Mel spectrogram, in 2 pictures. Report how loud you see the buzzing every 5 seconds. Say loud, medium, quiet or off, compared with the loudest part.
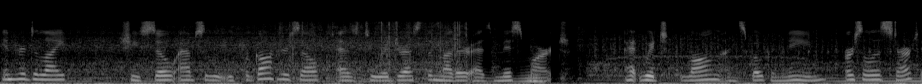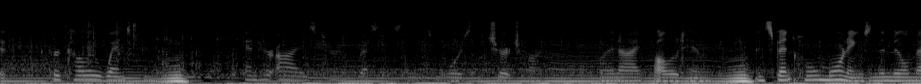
quiet, medium, loud, loud.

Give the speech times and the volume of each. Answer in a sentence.
The speech can be heard from 0.0 to 18.3 s, getting quieter then louder.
